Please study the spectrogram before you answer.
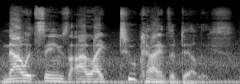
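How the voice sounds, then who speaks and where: Lively, acted by a man, charming smitten senator. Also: medium pitch, normal speed, slight background noise, lightly acted. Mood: flirtatious. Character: smitten, charming male senator, confident and flirtatious. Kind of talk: audio drama acting.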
